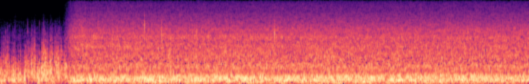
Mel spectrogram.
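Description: Muddy water pours over rocks and splashes loudly.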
